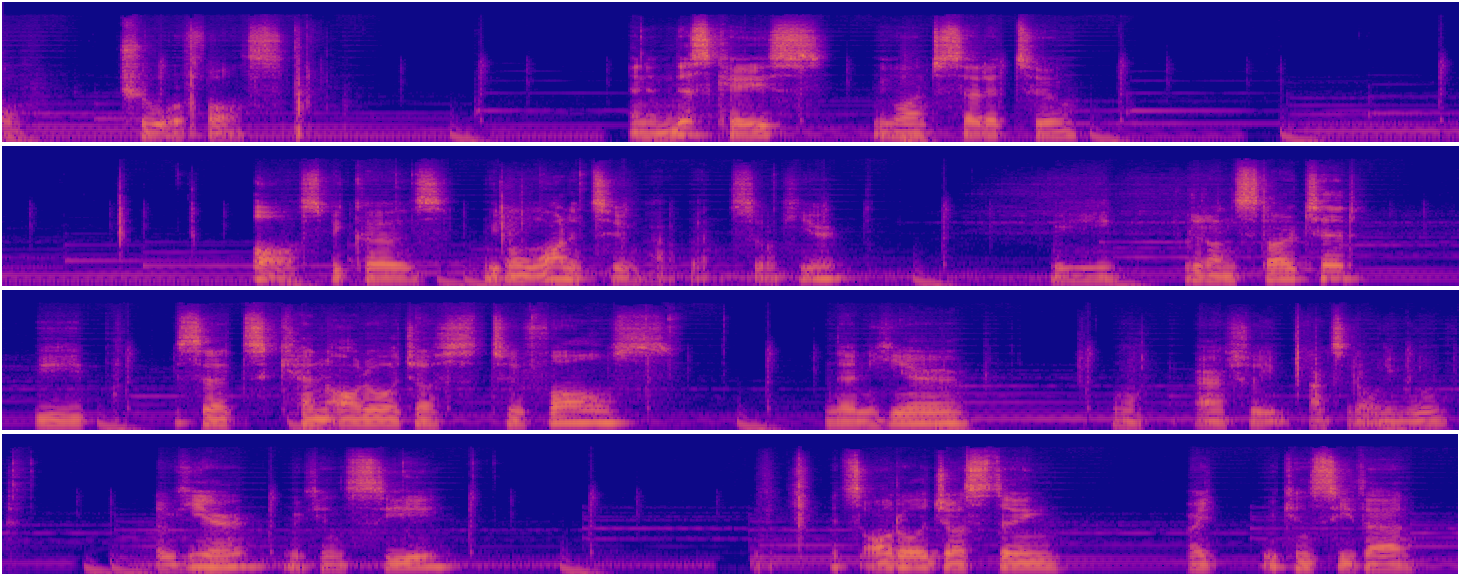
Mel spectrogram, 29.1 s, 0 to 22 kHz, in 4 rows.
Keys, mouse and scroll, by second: 1.5 Escape, 3.4 click, 5.8 click, 7.0 click, 8.1 alt+click, 9.3 click, 9.8 Delete, 10.2 click, 10.4 middle click, 12.3 click, 17.2 click, 17.9 click, 18.3 click, 19.9 Escape, 21.0 Escape, 21.2 Escape, 22.0 click, 24.3 click.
